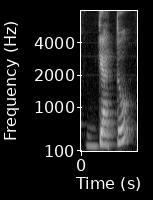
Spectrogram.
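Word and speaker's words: gâteau: time so escargot then the word gato has a circumflex over the a but that doesn't affect pronunciation at all the a is still pronounced ah when those letters occur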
